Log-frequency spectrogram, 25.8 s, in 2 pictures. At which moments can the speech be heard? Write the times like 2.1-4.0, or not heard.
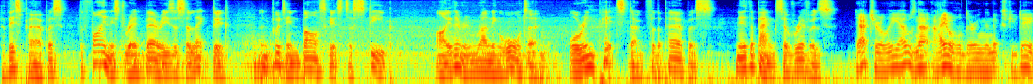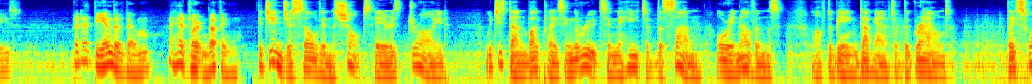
0.0-13.1, 13.8-25.7.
